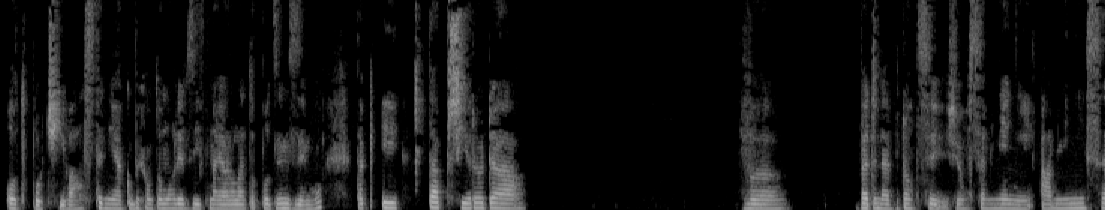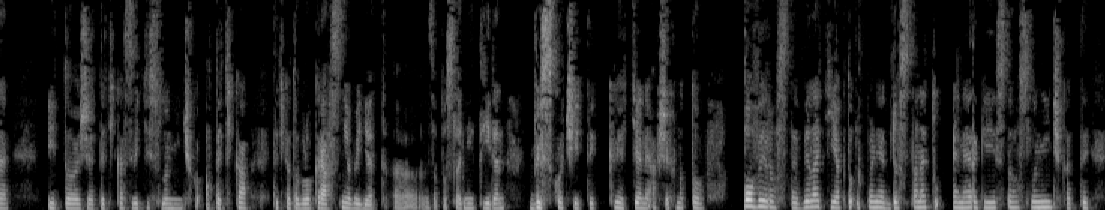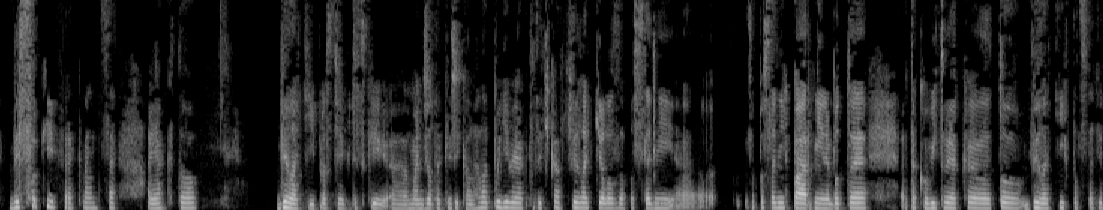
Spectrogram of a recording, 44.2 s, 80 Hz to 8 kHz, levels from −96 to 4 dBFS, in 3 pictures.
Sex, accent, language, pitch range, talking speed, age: female, native, Czech, 170-195 Hz, 130 wpm, 30-49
